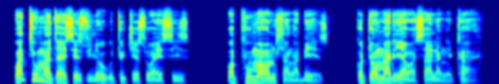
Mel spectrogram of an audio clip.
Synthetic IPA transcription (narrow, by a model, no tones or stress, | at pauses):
ɣwatʰiumat͡ʃʼaɛsezwilɛuɣutʰiud̥ʒ̥ʱesuwajesiːza | wapʰumawam̩ɬaŋaβɛːza | ɣɔd̥ʱwaumariawasalaŋɛkʰaːja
